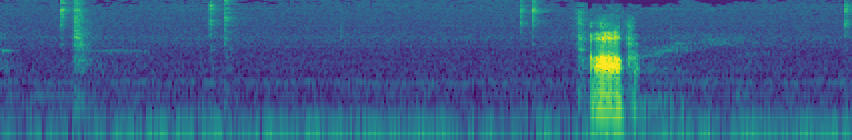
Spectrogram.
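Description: A few faint, sharp clicks of a computer mouse, spread out and with two close together about two and a half seconds in.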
